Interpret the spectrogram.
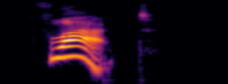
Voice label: "FLAT", English; 3000 words

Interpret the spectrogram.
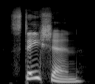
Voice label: "STATION", english; 3000 words

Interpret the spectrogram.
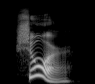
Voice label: "sure", english; 3000 words

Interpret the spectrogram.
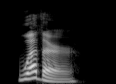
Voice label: "whether", English; 3000 words

